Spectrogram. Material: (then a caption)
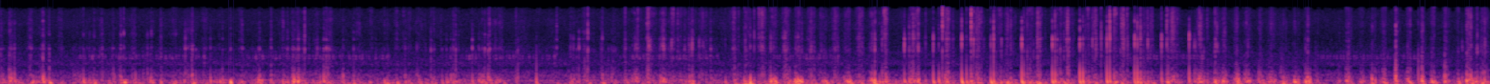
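Soap. Fingernails scratch and crumble a small solid green soap bar right next to the microphone. They make a dense, continuous stream of crackly scraping with rapid clicking bursts, heavy and close in the low end. The activity grows busier and sharper in the second half.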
